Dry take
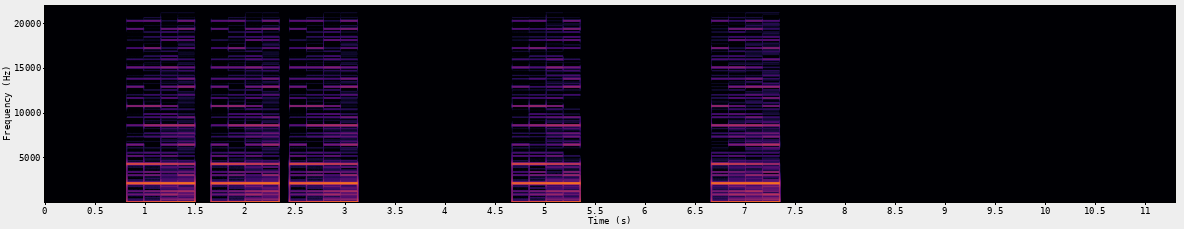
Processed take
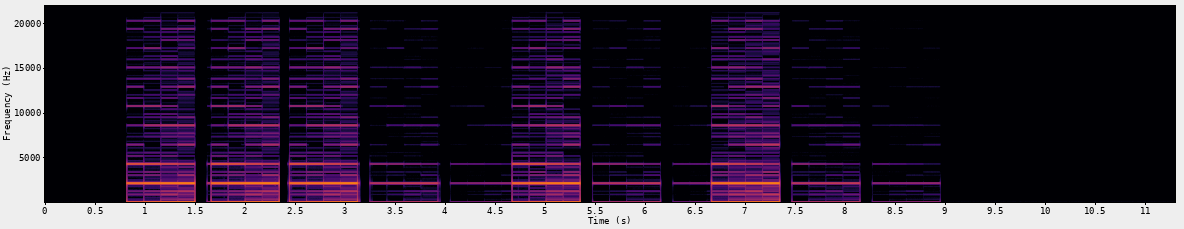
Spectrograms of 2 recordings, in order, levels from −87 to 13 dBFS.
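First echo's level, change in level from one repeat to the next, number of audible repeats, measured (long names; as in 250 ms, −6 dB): −21.0 dB, −11.5 dB, 2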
